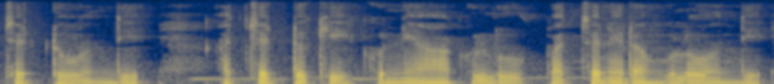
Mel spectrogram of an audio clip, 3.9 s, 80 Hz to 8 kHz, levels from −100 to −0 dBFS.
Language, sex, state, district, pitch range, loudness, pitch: Telugu, male, Telangana, Mahabubabad, 75-80 Hz, -22 LUFS, 75 Hz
